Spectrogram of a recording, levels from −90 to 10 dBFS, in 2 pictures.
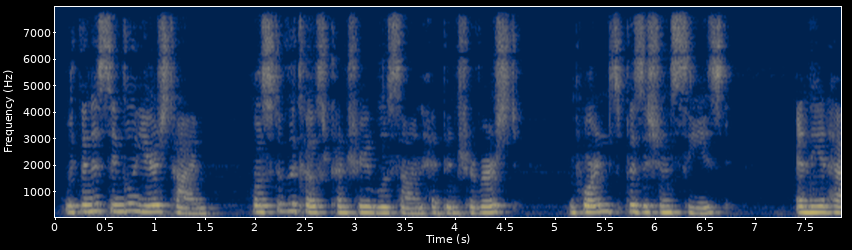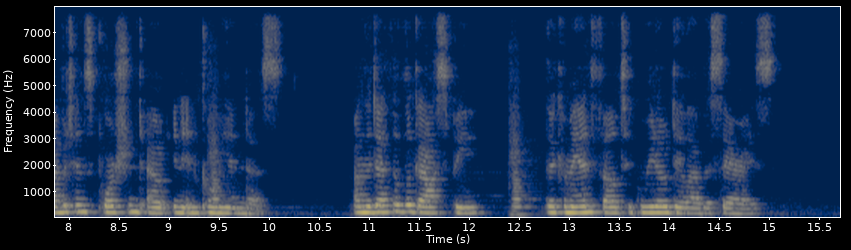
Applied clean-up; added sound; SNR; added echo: none; Wind instrument, woodwind instrument; 15 dB; reverberation time 0.3 s.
